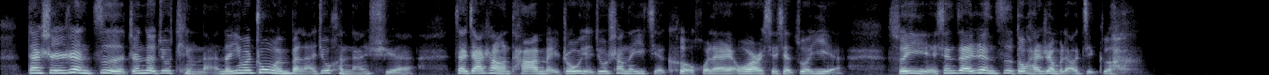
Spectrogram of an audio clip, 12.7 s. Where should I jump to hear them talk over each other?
none

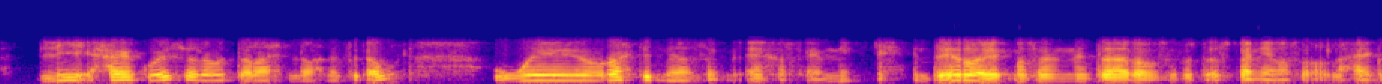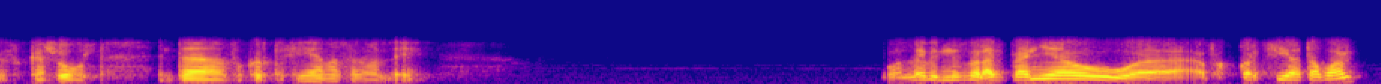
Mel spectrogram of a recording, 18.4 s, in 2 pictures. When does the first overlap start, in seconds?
none

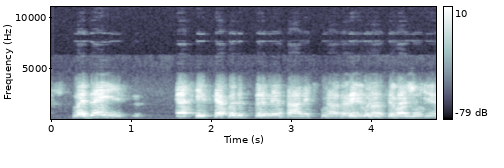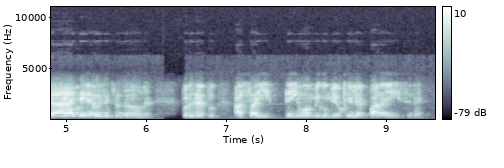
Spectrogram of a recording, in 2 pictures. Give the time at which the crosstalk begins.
3 s

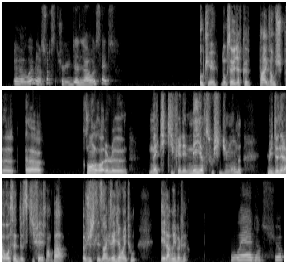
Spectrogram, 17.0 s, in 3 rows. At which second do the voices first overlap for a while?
none

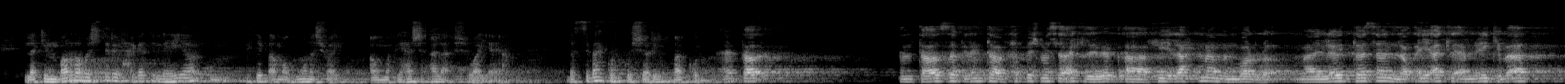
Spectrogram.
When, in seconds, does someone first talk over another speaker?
none

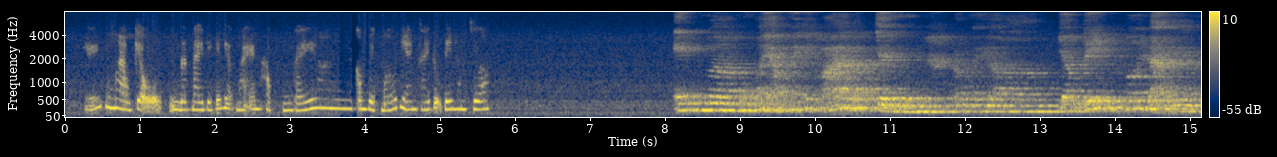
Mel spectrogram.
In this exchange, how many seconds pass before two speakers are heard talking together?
none

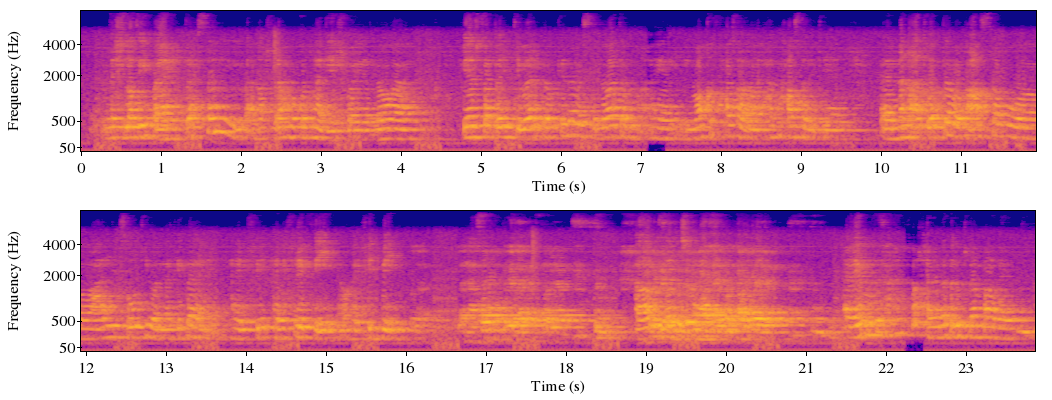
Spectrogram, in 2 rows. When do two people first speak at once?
19 s

